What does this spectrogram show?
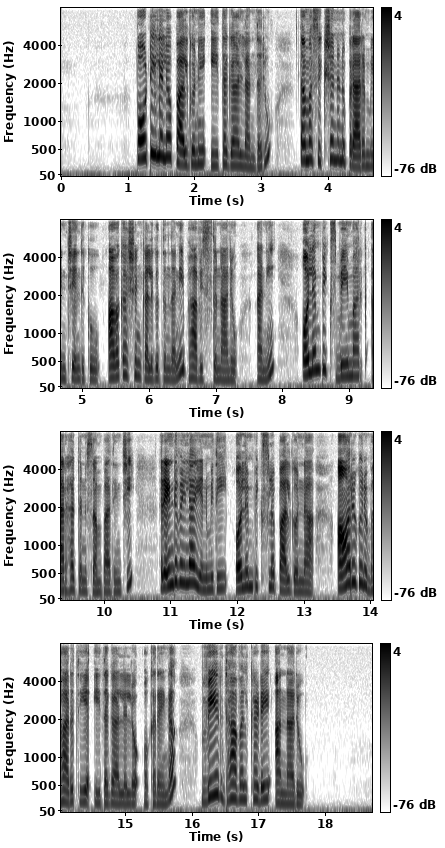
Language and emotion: Telugu, neutral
